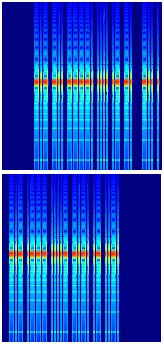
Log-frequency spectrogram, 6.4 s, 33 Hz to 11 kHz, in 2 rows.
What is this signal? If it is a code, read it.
Morse code, heard as a keyed tone, about 37 wpm, 700 Hz. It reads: KD9HAN DE KJ4CAF
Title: USA Callsign DE Callsign 40wpm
